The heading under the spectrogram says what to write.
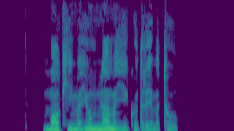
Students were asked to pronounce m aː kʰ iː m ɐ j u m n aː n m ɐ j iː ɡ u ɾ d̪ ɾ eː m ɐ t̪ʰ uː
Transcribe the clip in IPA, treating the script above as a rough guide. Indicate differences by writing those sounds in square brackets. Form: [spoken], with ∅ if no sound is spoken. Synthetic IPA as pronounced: m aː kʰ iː m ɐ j u m n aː [∅] m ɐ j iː ɡ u [∅] d̪ ɾ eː m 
